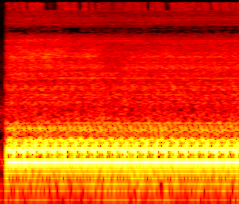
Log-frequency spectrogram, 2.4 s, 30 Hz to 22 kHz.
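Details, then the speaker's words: Lexus IS300 just after spark plug and coil upgrade, started seconds earlier and still cold, warming up: engine catches and settles into a steady, smooth low idle with an even beat, no misses or ticks; runs clean. "Now I just turned it on a few seconds before I turned the camera back on here. And you can hear it starting to warm up here. It's not hot, right?"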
